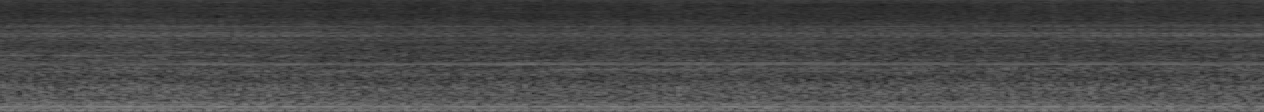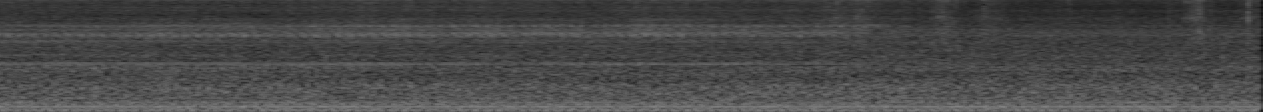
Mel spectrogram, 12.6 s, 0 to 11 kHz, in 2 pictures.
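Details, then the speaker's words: Heat pump outdoor unit just after replacing the start and run capacitors, about mid-60s°F outside: steady low compressor hum with an even fan whoosh, no clicking or rattling; compressor running normally and the line is cold. "all right so the sides closed up we can tell it's working because we can hear the compressor running"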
